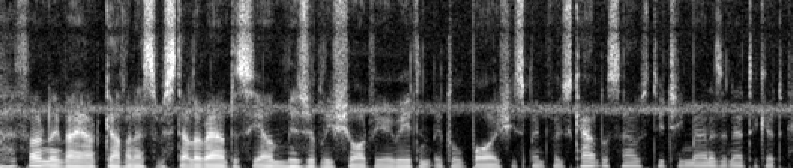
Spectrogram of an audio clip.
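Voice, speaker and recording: A man with a British accent playing a shy, earnest young crown prince in an ASMR roleplay, speaking in formal, hesitant, gentle phrases. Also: lowish voice, a little hiss or hum, lightly acted. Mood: embarrassed, troubled. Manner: formal courtly phrasing, hesitant and soft-hearted.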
